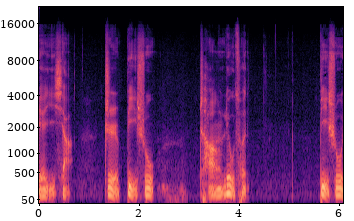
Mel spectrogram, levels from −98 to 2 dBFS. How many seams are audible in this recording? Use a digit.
0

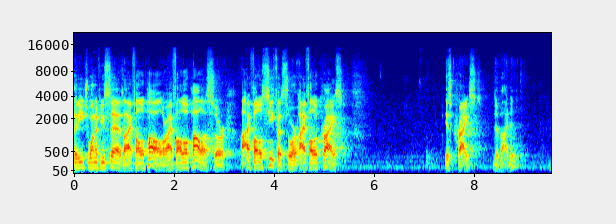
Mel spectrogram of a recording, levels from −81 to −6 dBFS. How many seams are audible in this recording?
0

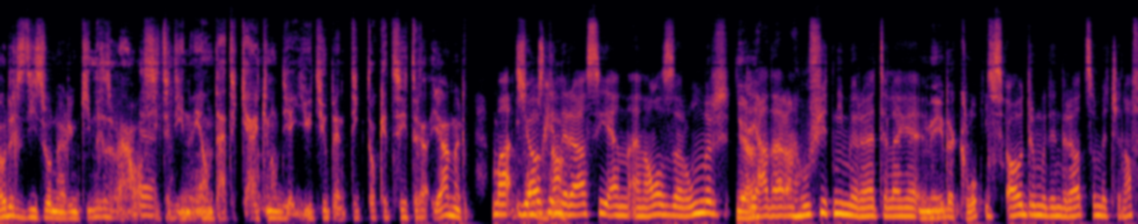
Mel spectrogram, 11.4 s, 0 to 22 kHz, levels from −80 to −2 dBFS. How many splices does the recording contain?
0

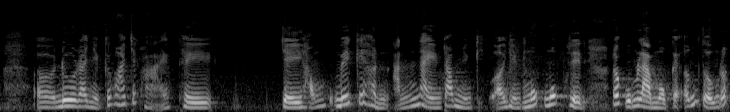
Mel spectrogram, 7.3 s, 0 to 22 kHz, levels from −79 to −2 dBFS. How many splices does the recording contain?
5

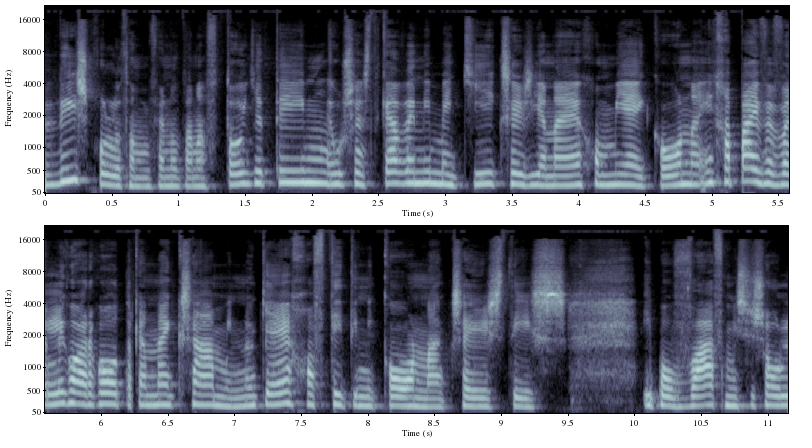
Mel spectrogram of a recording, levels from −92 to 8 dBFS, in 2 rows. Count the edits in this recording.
1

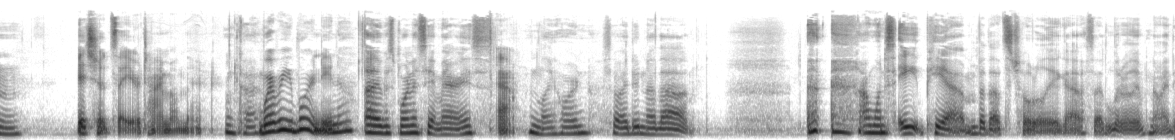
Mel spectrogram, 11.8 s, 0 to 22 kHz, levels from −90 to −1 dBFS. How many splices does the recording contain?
2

